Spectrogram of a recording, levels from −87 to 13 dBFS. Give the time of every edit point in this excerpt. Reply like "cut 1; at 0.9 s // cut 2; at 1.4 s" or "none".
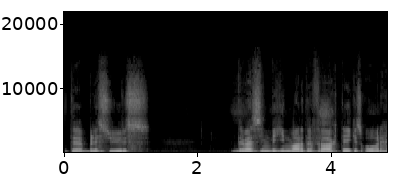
none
